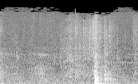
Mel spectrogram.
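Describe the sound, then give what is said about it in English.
A door is pushed shut during a Bible teaching on the last days, landing as one short, solid thump against a quiet hum, with nothing else happening around it. “would you go shut that door?”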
